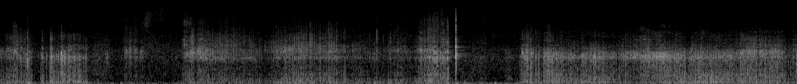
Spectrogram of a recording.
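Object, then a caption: Plastic moon lamp shell. Fingertips and nails scratch and tap the shell of a hollow plastic moon lamp, first held base-on and then turned over. Dry, scratchy rasps come in bursts with a bright mid-range hiss, and one sharp click stands out near the middle.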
